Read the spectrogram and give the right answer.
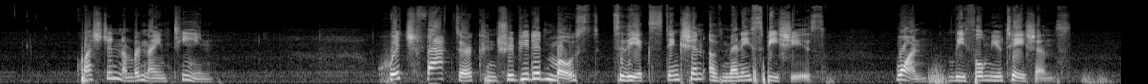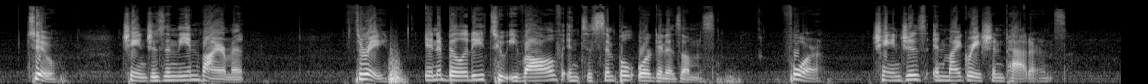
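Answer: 2: Changes in the environment.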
